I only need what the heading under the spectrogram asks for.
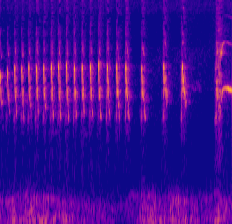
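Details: White-rumped shama stirred up by a bait sound and replying with its learned fill-ins: a rapid, regular chattering trill of about twenty notes that slows and breaks off, ending in a high, thin, falling whistle.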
